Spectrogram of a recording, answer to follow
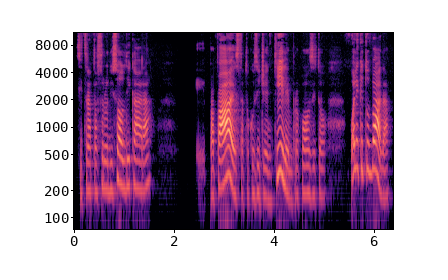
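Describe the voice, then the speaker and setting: A woman voicing a gentle, earnest young woman in a storybook reading, soft and coaxing. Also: medium pitch, expressive, moderate pace.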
